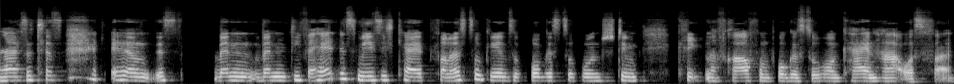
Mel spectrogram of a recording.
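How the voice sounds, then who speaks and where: A woman with a normal speaking voice talks at a fairly slow pace and a fairly low pitch, with ordinary pitch variation, very even loudness and a dry, close sound with no echo. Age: young. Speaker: hormone coach. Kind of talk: expert talk.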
